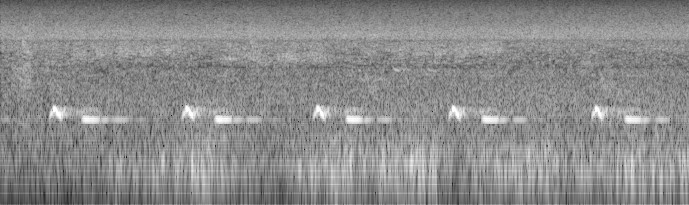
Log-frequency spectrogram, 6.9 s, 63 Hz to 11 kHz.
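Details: A cuckoo in a forest gives five clear two-note 'cuck-oo' calls, the second note lower, one about every 1.4 seconds, over soft rustling forest background.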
